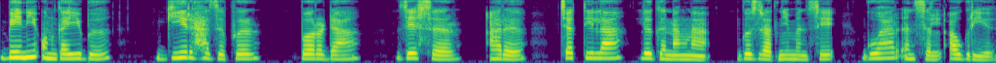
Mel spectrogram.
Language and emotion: Bodo, neutral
